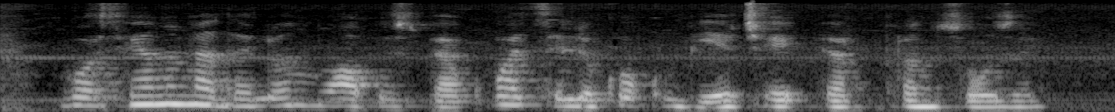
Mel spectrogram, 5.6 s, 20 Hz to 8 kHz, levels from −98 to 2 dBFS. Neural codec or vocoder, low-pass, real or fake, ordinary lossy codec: none; 7.2 kHz; real; AAC, 32 kbps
